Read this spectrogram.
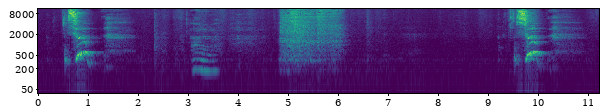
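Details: A woman, during a sneezing fit of about 46 sneezes, gives two loud sneezes with a gasp between them, then a long nose-blowing sound. Finding: repeated sneezing (sneezing fit).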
